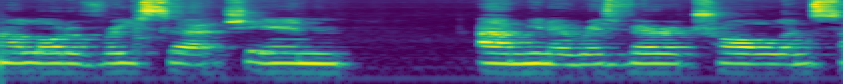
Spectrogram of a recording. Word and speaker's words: resveratrol: Resveratrol, thank you very much.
